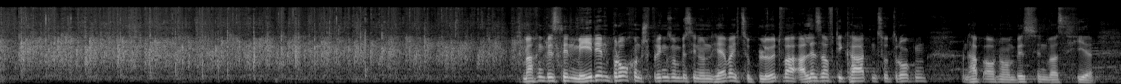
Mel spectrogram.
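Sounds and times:
audience applause: 0.0 - 6.0
speech: 5.2 - 11.2.

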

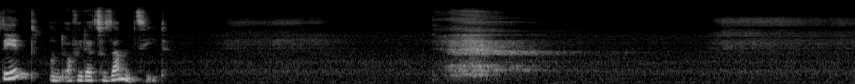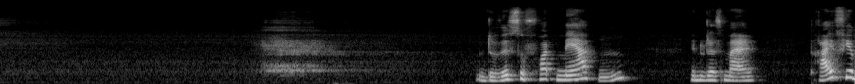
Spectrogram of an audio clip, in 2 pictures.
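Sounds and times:
speech: 0.0 - 1.8, 13.4 - 17.0
slow deep belly breathing: 2.1 - 9.9, 10.9 - 13.3.

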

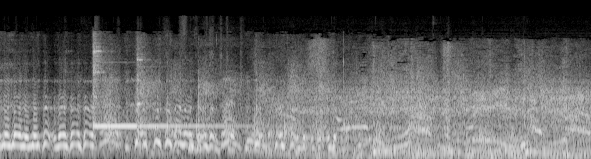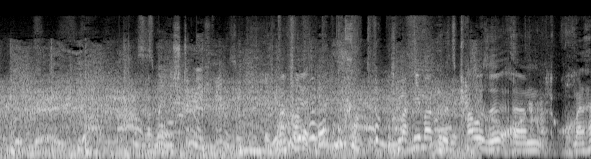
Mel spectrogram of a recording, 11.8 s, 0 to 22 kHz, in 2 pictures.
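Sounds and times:
speech: 0.0 - 5.0, 7.1 - 11.8
laughter: 0.0 - 10.8
doorbell chiming at a doorstep: 1.0 - 3.4.

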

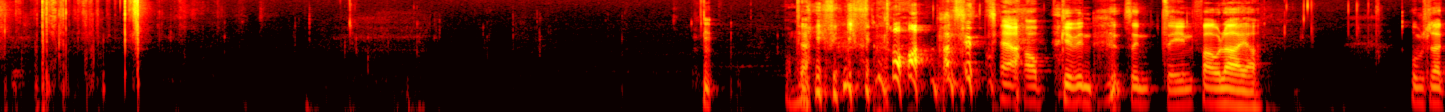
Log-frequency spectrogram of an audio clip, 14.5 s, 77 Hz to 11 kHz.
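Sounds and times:
paper envelope being torn open at a prize draw: 0.0 - 1.9
laughter: 7.8 - 11.5
speech: 8.0 - 12.7, 14.1 - 14.4.

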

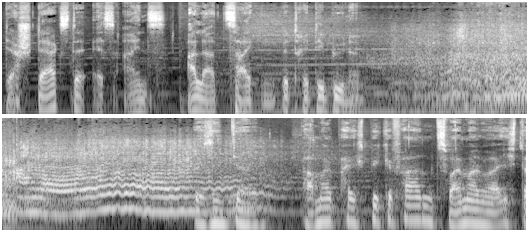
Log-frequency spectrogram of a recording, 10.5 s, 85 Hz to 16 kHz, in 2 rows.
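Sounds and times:
speech: 0.0 - 6.2, 7.2 - 10.4
Audi Sport Quattro E2 rally car engine revving hard: 3.6 - 10.0.

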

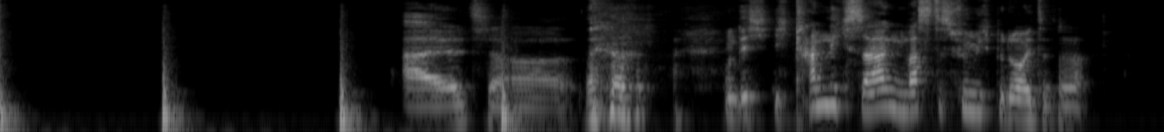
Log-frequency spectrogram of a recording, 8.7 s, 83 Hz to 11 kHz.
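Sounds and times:
rhythmic knocking on a wooden chair: 1.2 - 1.6, 2.6 - 3.0, 3.7 - 4.6
speech: 3.0 - 8.3
laughter: 4.2 - 5.6.

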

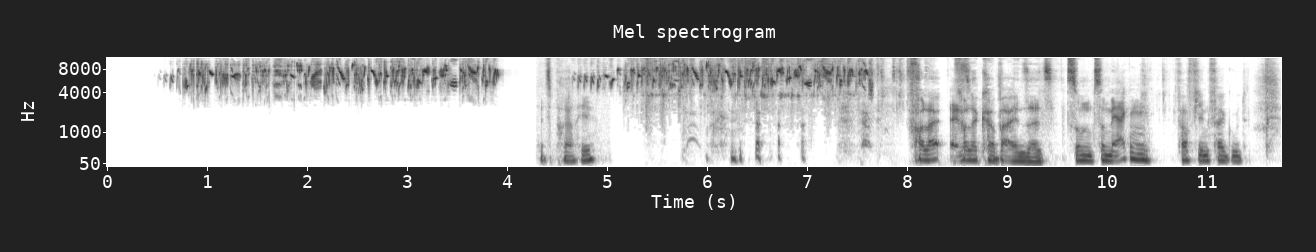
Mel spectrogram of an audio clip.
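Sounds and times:
European serin singing: 0.5 - 7.8
speech: 4.6 - 5.1, 6.2 - 11.6
laughter: 5.8 - 7.8.

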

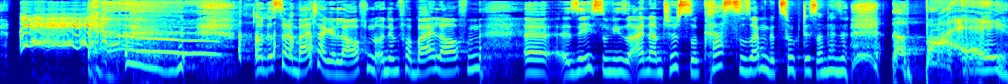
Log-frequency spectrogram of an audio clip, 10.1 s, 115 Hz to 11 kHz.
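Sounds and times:
adult voice imitating a child's loud shrill scream: 0.2 - 2.1
speech: 2.6 - 10.0.

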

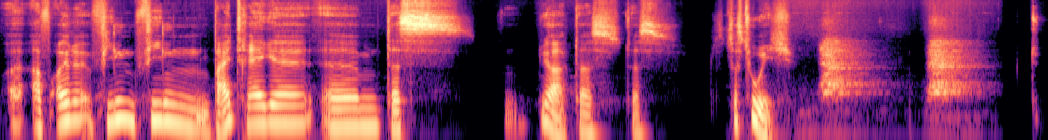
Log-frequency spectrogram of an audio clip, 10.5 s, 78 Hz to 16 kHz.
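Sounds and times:
speech: 0.1 - 6.7, 7.3 - 8.0
dog barking in an echoing hallway: 8.2 - 10.0.

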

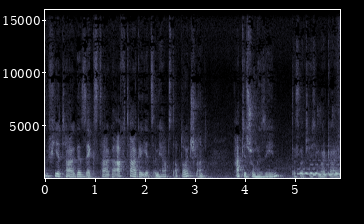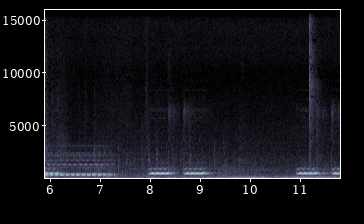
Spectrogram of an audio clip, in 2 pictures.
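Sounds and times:
speech: 0.0 - 6.2
electronic telephone ringing tone: 5.0 - 7.4, 8.0 - 9.3, 10.9 - 11.7.

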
